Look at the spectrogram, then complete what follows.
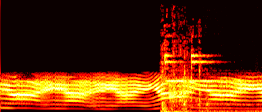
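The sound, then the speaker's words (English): A baby cries in the background of a phone call in one long, high, wavering wail that holds steady for over a second, then carries on more faintly beneath a sudden burst of rough, noisy sound. “You hear your baby crying in the background.”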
